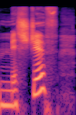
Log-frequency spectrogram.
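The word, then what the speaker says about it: MSCHF: The shoes are produced by a company called Mischief, which is spelled M-S-C-H-F, a group known for creating viral and yet controversial products.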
